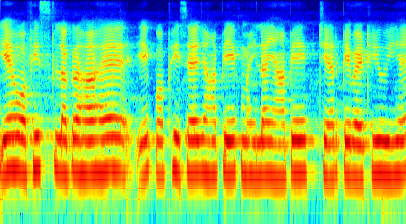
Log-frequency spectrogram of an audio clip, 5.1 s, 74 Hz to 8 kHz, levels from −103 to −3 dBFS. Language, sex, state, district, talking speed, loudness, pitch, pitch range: Hindi, female, Bihar, Patna, 225 wpm, -15 LUFS, 215 Hz, 210-220 Hz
